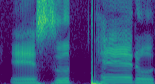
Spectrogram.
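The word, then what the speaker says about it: ester: coo 자이 결합을 에스터 독일식 발음으로 발음을 하면은 에스테르 결합이고 이것이 발음으로 한다면 에스더라고요 입속에서부터 타액 리파제나 위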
